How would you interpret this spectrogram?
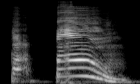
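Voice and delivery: high, very loud boom; explosion boom. Retold or imitated. Narrator acts out the hit, very loud high boom. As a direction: blast it like a comic explosion.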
